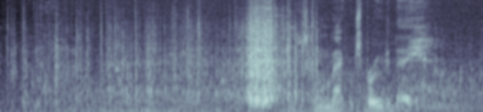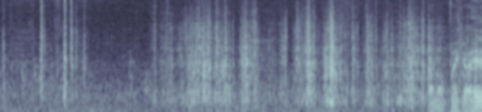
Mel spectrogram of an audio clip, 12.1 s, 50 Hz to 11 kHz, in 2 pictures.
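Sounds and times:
lead pieces clinking together: 0.0s - 4.0s.

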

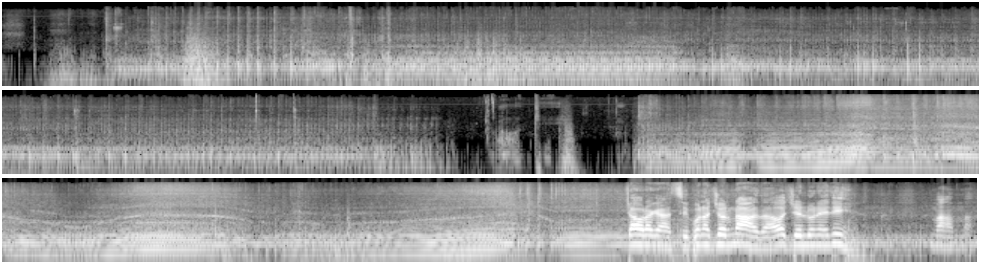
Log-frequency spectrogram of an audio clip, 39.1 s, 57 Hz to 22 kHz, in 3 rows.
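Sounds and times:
motorbike engine revving and idling: 1.2s - 19.1s, 21.4s - 39.0s.

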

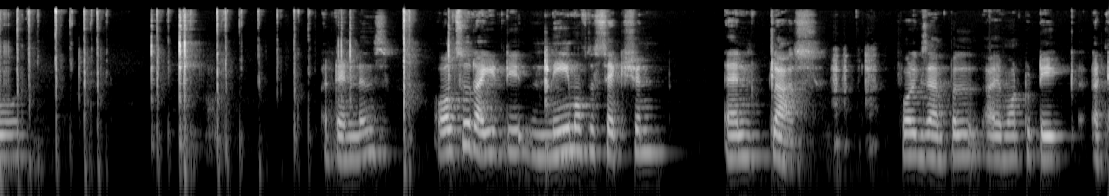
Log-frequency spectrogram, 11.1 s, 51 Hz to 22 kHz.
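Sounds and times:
typing on computer keyboard: 0.0s - 3.6s.

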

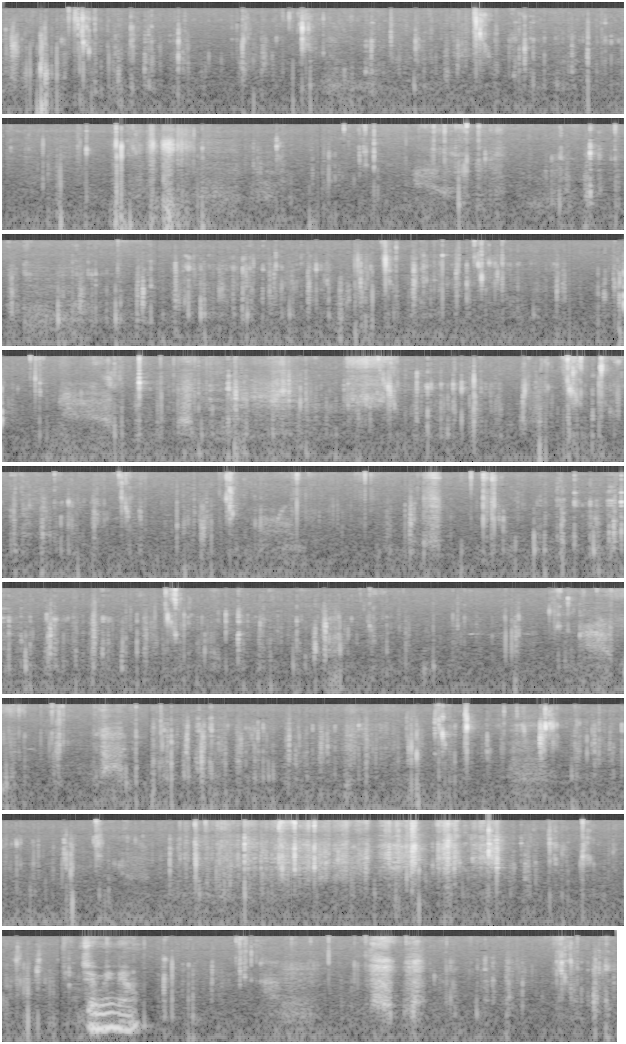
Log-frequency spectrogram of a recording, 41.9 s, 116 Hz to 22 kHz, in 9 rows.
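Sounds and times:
person chewing: 0.0s - 41.9s.

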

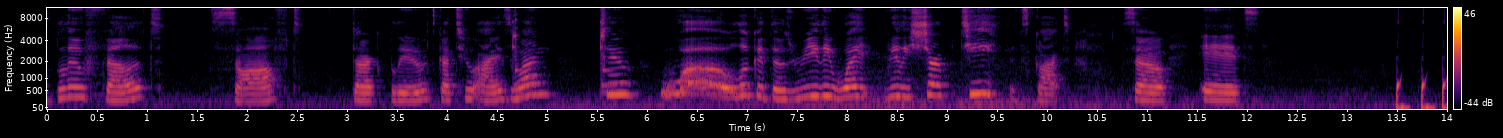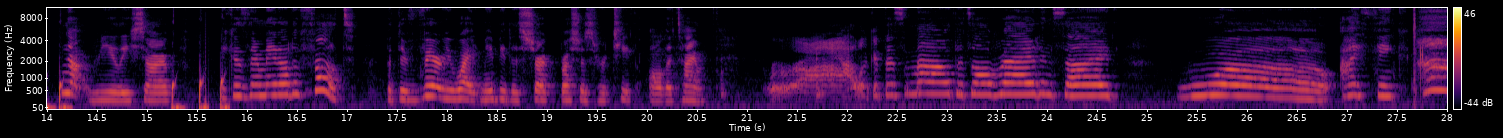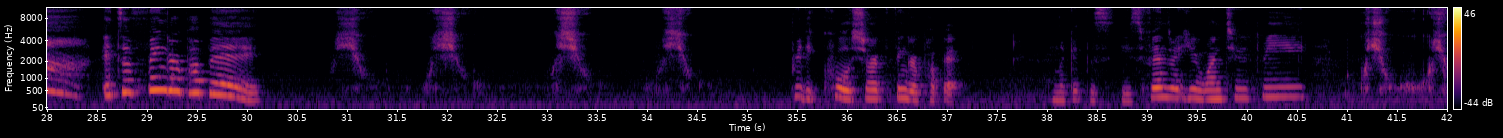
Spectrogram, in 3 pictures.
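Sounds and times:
woman whispering: 30.8s - 34.7s, 41.1s - 42.0s.

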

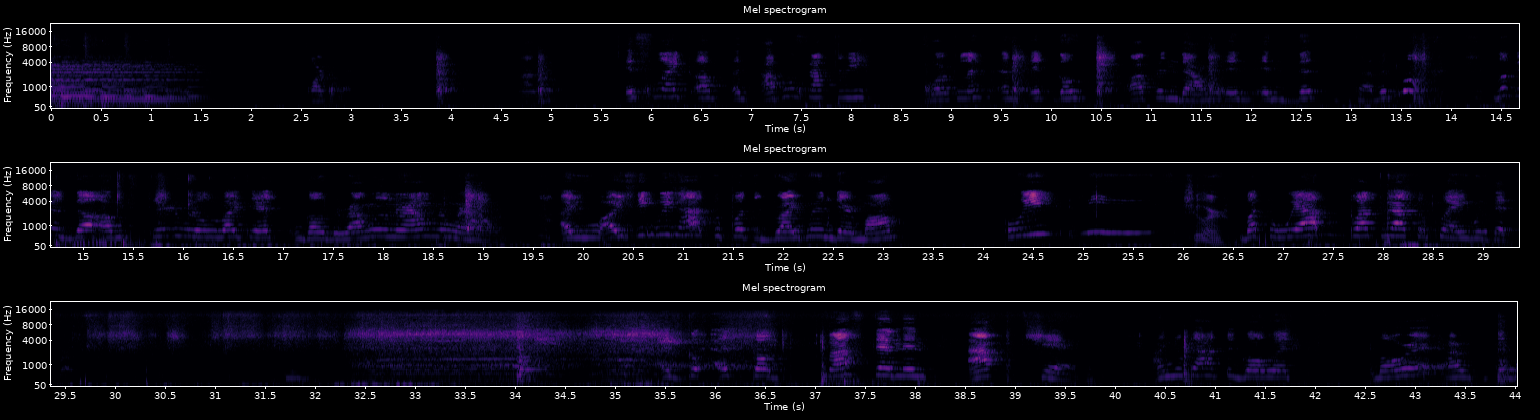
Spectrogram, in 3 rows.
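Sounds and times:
toy electric motor whine: 31.6s - 36.5s
boy making wavering sounds: 34.8s - 36.7s.

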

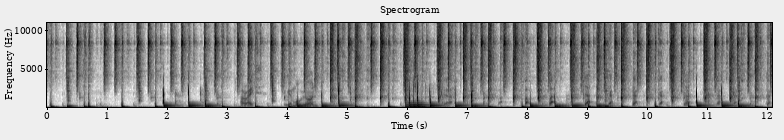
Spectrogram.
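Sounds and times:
four-on-the-floor kick drum: 0.0s - 12.0s
log drum bass notes: 0.0s - 12.0s
shaker ticks: 0.0s - 12.0s.

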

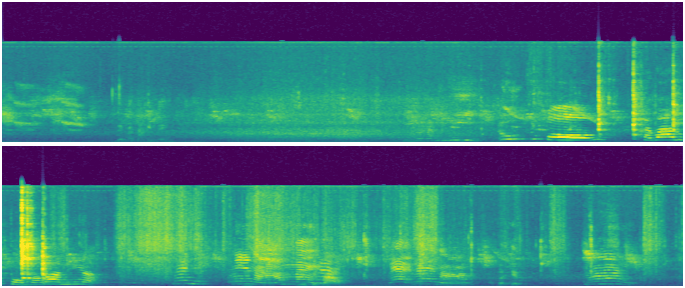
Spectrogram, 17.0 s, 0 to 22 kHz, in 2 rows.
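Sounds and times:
plastic bag crinkling: 9.2s - 14.4s.

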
